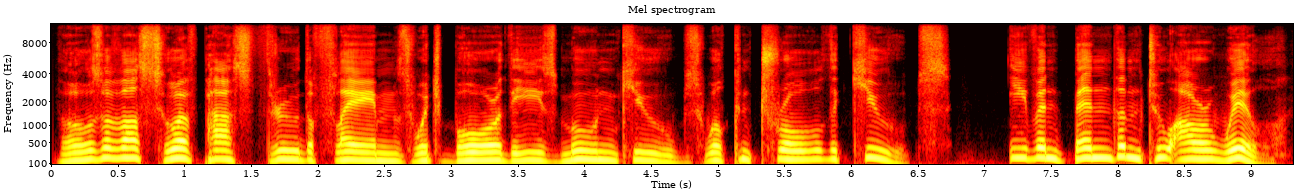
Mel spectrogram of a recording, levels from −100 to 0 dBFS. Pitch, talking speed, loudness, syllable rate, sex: 150 Hz, 155 wpm, -17 LUFS, 3.7 syllables/s, male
